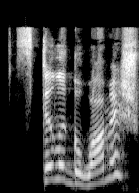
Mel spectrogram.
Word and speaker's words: Stillaguamish: Michelle also led police to where they had stashed their guns in the Stillaguamish River.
